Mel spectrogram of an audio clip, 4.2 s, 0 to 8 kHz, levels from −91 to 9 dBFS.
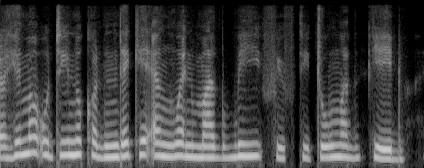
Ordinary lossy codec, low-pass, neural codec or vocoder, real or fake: MP3, 64 kbps; 7.2 kHz; codec, 16 kHz in and 24 kHz out, 0.6 kbps, FocalCodec, streaming, 2048 codes; fake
